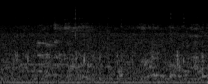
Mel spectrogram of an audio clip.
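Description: Faint chewing of a crispy fried beef croquette: soft, irregular little crunches and mouth sounds over a low steady hum.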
